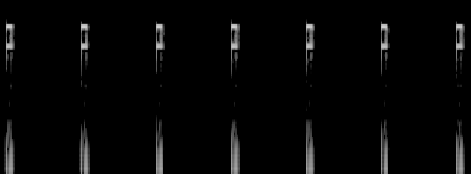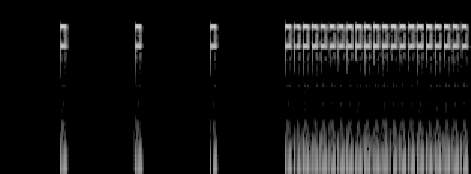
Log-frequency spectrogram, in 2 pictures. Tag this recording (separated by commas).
Alarm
